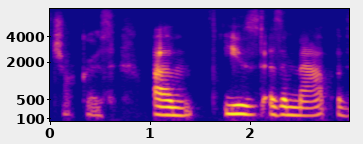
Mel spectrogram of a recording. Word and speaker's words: chakras: The first recorded history of the exploration of the hubs can be found in the 4,000-year-old framework of the chakras, properly pronounced chakras, used as a map of the human experience, with 7 predominant centers connected to over 100 other minor energetic concentrations.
